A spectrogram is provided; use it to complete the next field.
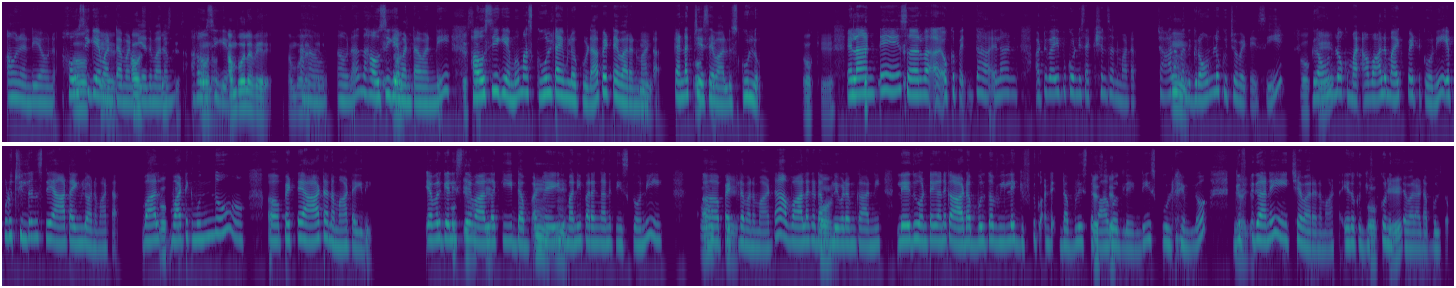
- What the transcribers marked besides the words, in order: in English: "హౌసీ గేమ్"; in English: "హౌస్ యస్. యస్"; in English: "హౌసీ గేమ్"; in English: "హౌసీ గేమ్"; in English: "హౌసీ. యస్. యస్"; in English: "హౌసీ గేమ్"; in English: "కండక్ట్"; chuckle; in English: "సెక్షన్స్"; in English: "గ్రౌండ్‌లో"; in English: "గ్రౌండ్‌లో"; in English: "మైక్"; in English: "చిల్డ్రన్స్ డే"; in English: "మనీ"; in English: "గిఫ్ట్"; in English: "యస్. యస్"; giggle; in English: "గిఫ్ట్"; in English: "గిఫ్ట్"
- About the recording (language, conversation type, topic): Telugu, podcast, చిన్నప్పట్లో మీకు ఇష్టమైన ఆట ఏది?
